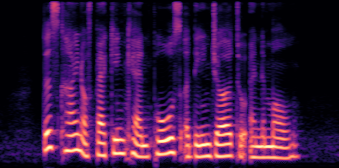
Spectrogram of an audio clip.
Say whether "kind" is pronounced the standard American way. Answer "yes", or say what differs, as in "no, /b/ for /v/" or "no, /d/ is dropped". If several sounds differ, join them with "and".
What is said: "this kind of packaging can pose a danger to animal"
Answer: yes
